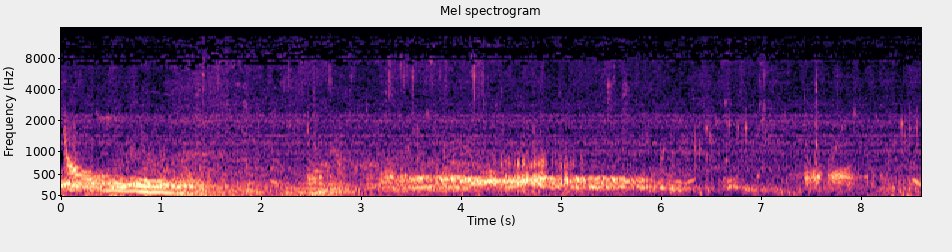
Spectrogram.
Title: Stomach Growling 💕💕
